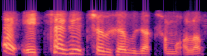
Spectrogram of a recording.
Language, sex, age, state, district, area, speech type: Assamese, male, 45-60, Assam, Darrang, urban, conversation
